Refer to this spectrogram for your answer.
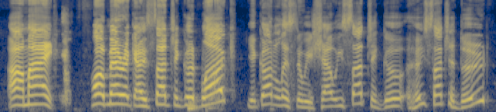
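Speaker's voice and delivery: high-pitched, gushing Aussie bloke; big Australian twang, opening on a shout; hammed-up Aussie. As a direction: rave like a loud Aussie mate. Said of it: "you really like this Aussie voice thing".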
